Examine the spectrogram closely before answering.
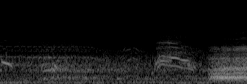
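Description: Razorbill calls: a few low, hoarse, growling croaks over a steady low rumble, with the last call louder and more drawn out.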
